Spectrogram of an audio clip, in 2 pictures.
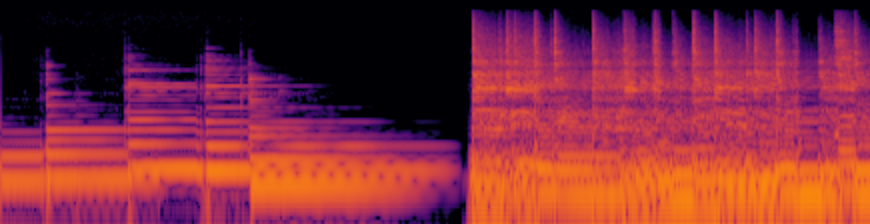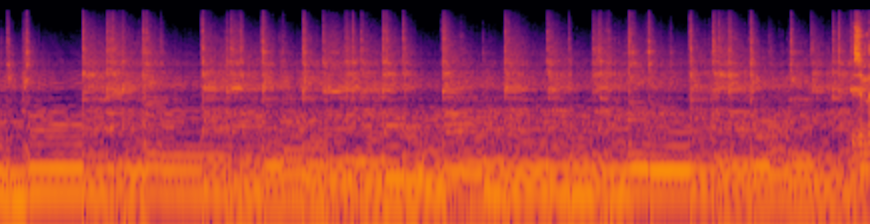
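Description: Fender Troy Sanders signature Precision Bass with active electronics: a few clean plucked notes ring out, then a loud, gritty, distorted riff kicks in and drives steadily without pause.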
